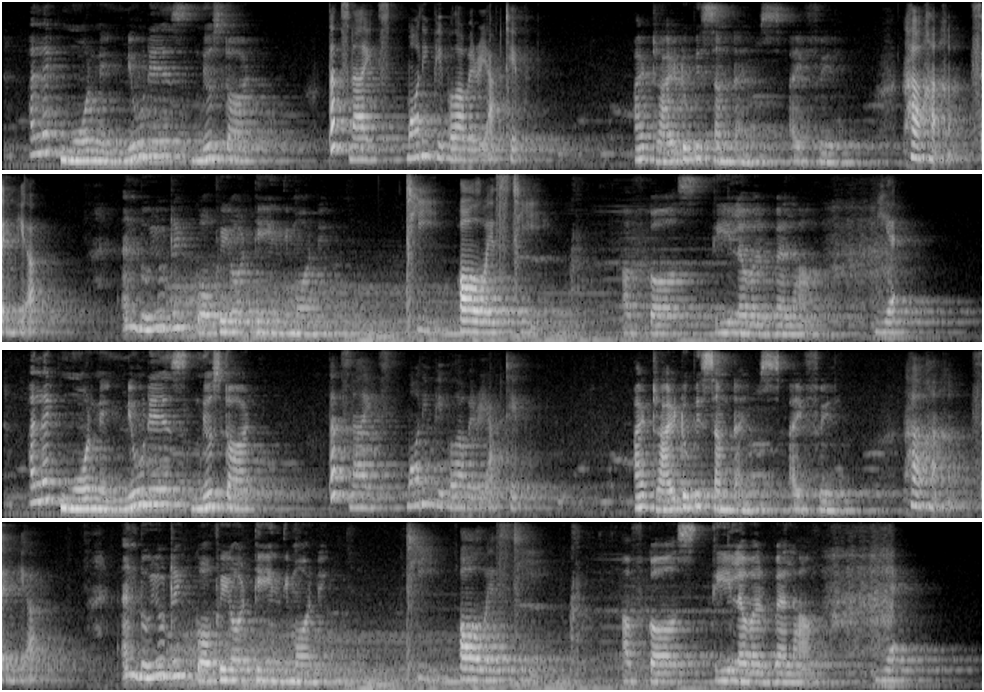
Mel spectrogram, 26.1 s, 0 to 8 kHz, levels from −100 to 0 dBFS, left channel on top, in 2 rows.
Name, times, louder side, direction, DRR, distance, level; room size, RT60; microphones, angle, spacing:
voice 1, 0.0-3.5 4.9-5.0 5.7-5.8 6.4-6.5 7.4-7.5 8.0-11.3 11.6-11.7 14.3-17.6 20.6-20.8 21.3-25.0, right 3 dB, 40° right, 0.4 m, -29 dB
voice 2, 4.4-6.9 12.0-12.7 12.9-13.5 18.5-20.3 24.7-25.0, left 3 dB, 40° left, 0.5 m, -29 dB
sound 1, 15.2-24.0, equal, 5° left, 1.3 m, -41 dB
12.0 x 8.3 x 3.4 m
head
